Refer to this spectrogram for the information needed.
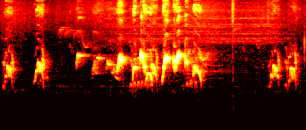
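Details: Song of a red-whiskered bulbul used to train a decoy bulbul; short chirps lead into a fast, tumbling phrase of clear whistled notes lasting about a second and a half, followed by a few brief chirps.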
